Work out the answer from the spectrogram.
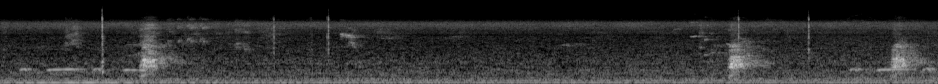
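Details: A red-winged parrot (Aprosmictus erythropterus), hanging upside down while eating mango, gives three short, harsh, metallic screeches spaced several seconds apart, over a steady low mechanical hum.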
